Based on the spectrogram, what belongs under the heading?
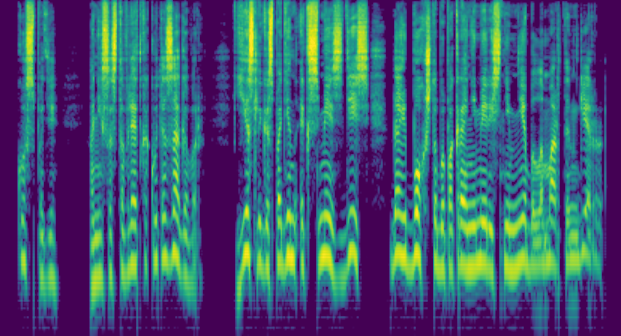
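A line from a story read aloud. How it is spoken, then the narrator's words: Anxious, preoccupied whisper. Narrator (Russian): Этот разговор встревожил Бабетту, и, занятая одной постоянной мыслью, она прошептала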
